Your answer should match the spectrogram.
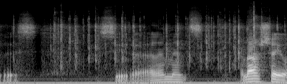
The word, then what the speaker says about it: pseudo: be talking about css pseudo elements um what they are and how to use them so pseudo elements actually over p the p is silent but yeah basically they're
